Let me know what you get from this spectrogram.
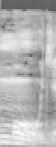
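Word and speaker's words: Moody: कहा जाना चाहिए कि वह मूडी नहीं, बल्कि मूडी है। Raymond मूडी. यह उसका अंतिम नाम है और इसका उच्चारण इसी तरह किया जाता है।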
